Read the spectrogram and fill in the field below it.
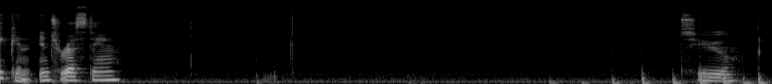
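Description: A stamp block taps softly on paper.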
